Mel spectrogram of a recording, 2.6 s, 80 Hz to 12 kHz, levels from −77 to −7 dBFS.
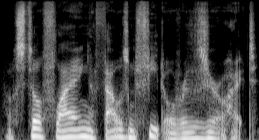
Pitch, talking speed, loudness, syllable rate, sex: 120 Hz, 255 wpm, -17 LUFS, 5.7 syllables/s, male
